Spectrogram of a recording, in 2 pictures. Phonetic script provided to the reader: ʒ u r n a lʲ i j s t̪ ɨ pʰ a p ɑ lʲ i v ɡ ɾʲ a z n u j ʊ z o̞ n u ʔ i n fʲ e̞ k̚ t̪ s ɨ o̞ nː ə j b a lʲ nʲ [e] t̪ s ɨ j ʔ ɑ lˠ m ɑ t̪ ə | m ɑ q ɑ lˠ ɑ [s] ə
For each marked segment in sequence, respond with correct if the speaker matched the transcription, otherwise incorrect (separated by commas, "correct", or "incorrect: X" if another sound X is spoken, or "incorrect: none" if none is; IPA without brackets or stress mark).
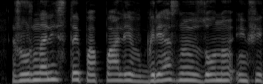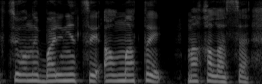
incorrect: i, correct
